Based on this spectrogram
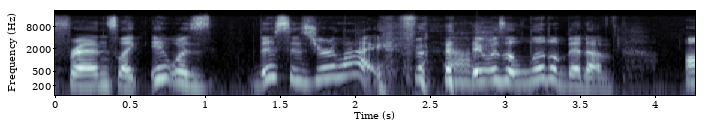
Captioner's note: laughs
